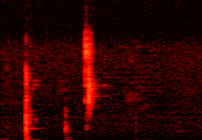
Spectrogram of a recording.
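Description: Near silence with three faint computer mouse clicks in the first second.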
